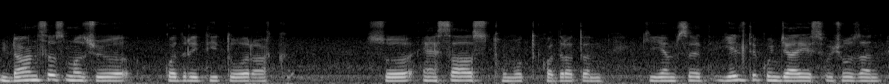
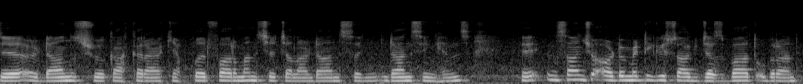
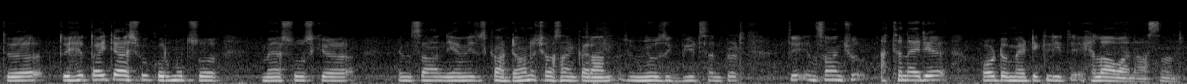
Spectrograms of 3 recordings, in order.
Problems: none marked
